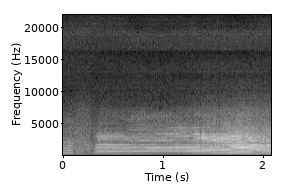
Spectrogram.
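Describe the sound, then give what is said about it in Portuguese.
A car horn blares in one long, steady, unbroken tone, loud throughout. The car is in bad repair, and its horn is the only part that works. “A única coisa que funciona nessa porcaria é a buzina.”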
